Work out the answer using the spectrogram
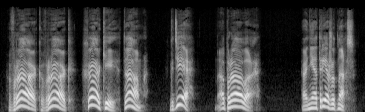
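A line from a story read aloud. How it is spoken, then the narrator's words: Many voices shouting at once. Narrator (Russian): Все кричали разом и на разных языках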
